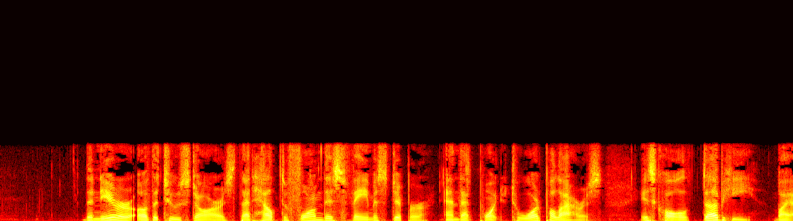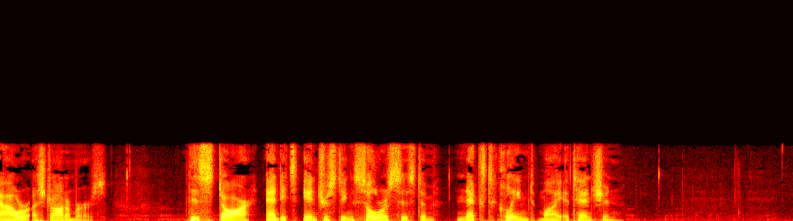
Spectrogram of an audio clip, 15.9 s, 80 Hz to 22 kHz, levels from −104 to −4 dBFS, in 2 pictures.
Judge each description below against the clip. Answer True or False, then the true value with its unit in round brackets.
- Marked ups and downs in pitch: False (4.6 semitones)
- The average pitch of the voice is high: False (150 Hz)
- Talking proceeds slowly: True (130 wpm)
